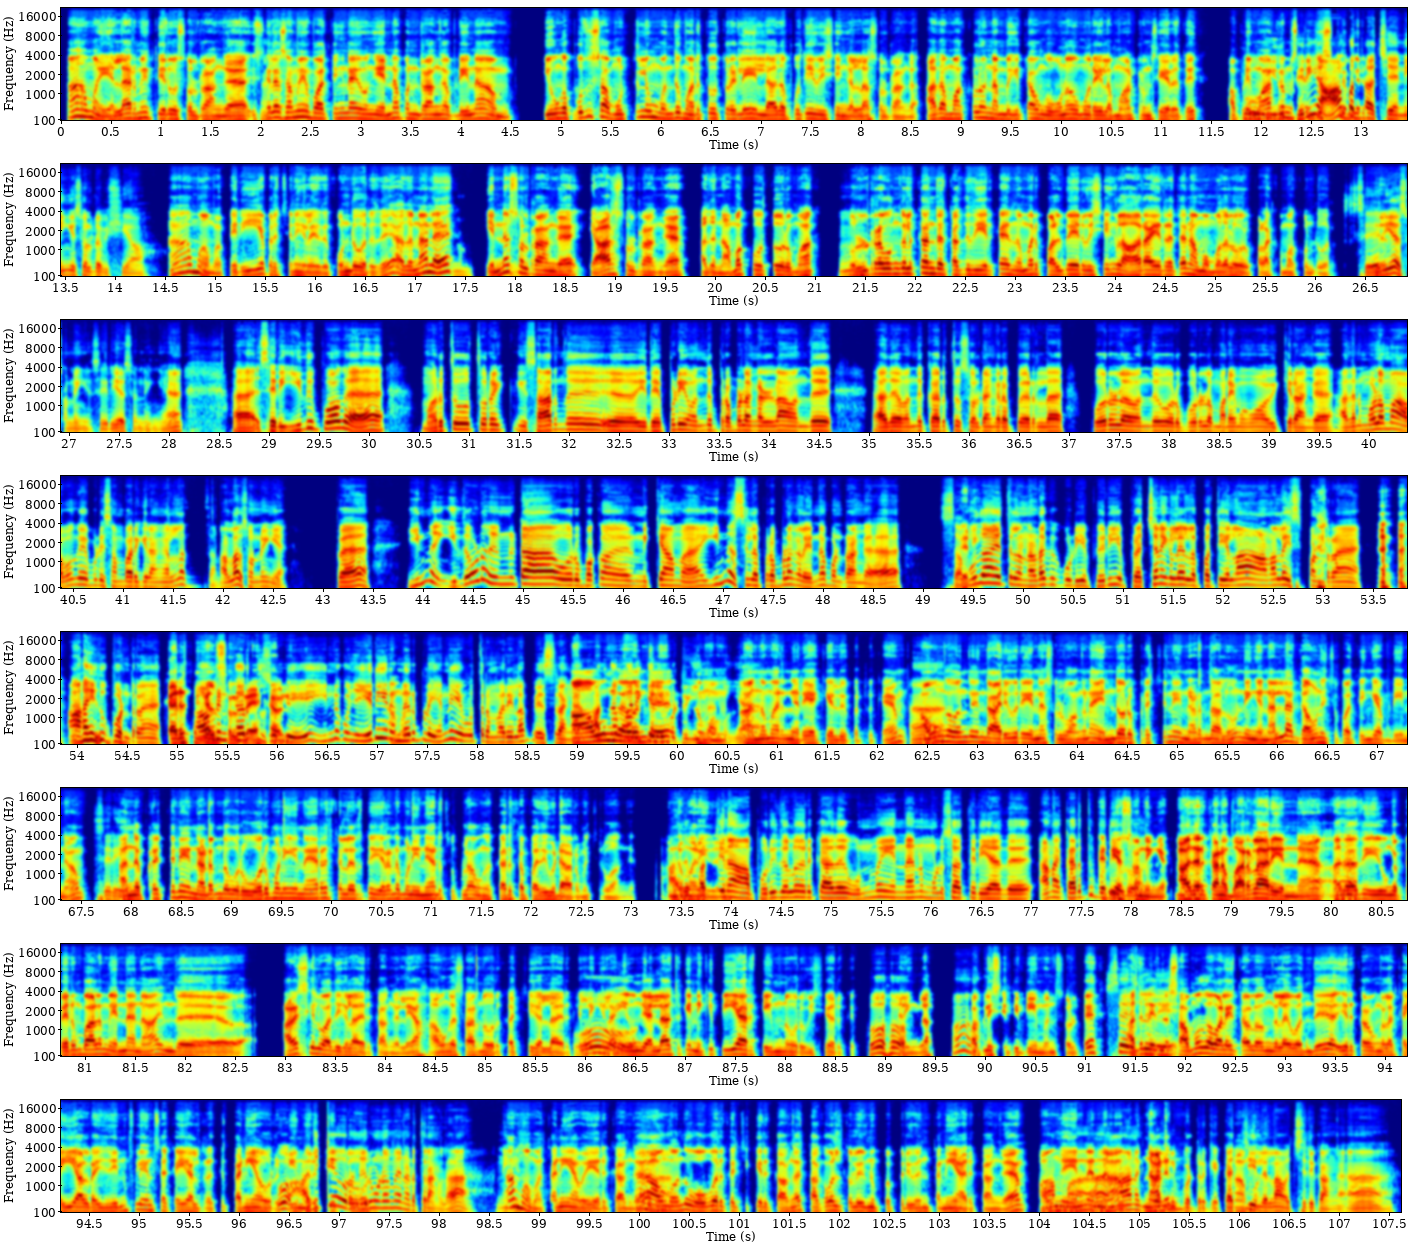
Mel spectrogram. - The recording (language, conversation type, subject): Tamil, podcast, பிரபலங்கள் தரும் அறிவுரை நம்பத்தக்கதா என்பதை நீங்கள் எப்படி தீர்மானிப்பீர்கள்?
- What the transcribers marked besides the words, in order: other background noise; surprised: "ஒ! இது பெரிய ஆபத்தாச்சே! நீங்க சொல்ற விஷயம்"; drawn out: "ம்"; other noise; in English: "அனலைஸ்"; laughing while speaking: "ஆய்வு பண்ற, அப்படினு கருத்து சொல்லி … கேள்விப்பட்டு இருக்கிங்களா நீங்க?"; laughing while speaking: "கருத்துக்கள் சொல்றே அப்டி. ஆமா"; drawn out: "ஆ"; drawn out: "ஆ"; drawn out: "இந்த"; drawn out: "ஓ!"; in English: "பிஆர் டீம்"; in English: "பப்ளிசிட்டி டீம்"; in English: "இன்ஃப்ளூயன்ஸ்"; tapping; drawn out: "ஆமா"; drawn out: "ஆ"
